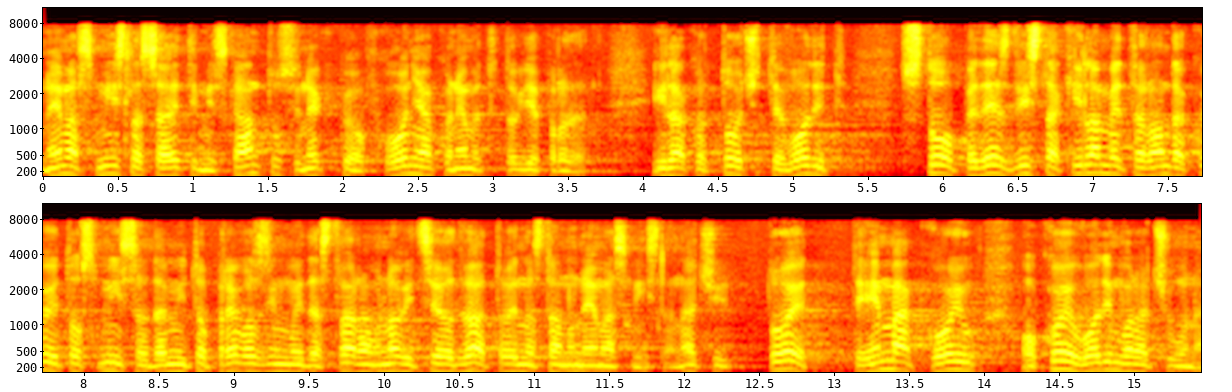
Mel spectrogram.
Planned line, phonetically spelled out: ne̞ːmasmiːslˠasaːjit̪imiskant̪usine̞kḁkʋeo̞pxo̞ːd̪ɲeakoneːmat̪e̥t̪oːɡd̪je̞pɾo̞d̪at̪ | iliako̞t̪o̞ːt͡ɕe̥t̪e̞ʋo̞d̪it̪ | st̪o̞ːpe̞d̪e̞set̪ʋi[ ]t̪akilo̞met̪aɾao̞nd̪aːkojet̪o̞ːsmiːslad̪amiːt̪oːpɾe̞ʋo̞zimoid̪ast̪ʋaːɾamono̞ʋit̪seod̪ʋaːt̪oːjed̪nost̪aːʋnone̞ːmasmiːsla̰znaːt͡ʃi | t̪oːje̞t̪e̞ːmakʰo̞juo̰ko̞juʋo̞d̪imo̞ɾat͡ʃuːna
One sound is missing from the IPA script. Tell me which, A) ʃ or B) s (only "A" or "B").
B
